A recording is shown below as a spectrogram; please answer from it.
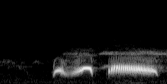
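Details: Spotted dove used as a lure to bring in wild doves, giving a two-part rising and falling coo followed by a long, steady, slightly vibrating coo.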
